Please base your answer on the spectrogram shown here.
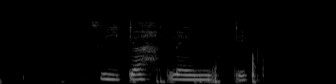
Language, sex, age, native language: Icelandic, female, 9, Icelandic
